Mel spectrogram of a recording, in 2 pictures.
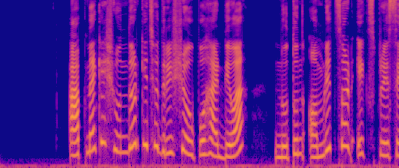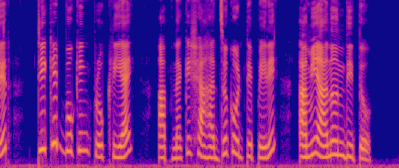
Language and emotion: Bengali, happy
